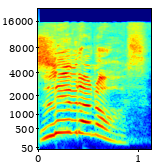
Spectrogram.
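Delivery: high, drawn-out plea; crying out to God. Acted. Preacher voicing Israel begging for deliverance, crying out. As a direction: stretch the word into a cry for rescue. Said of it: "todo lo que hicieron fue clamar a Dios".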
